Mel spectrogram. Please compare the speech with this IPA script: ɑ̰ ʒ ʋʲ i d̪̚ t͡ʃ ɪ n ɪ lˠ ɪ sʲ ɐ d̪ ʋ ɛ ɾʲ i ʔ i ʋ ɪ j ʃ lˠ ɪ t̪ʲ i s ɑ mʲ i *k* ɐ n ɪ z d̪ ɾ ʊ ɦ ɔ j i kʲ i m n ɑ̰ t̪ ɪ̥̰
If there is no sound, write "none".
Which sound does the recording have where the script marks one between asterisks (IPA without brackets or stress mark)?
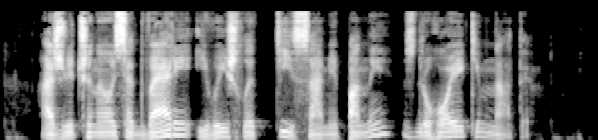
p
